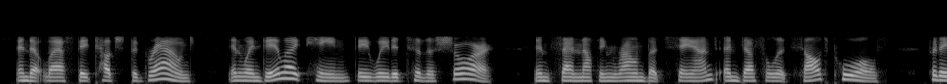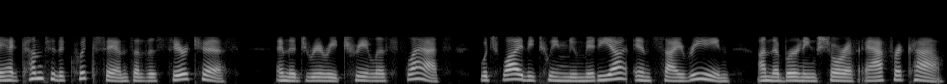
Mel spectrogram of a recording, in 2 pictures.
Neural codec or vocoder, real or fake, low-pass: codec, 16 kHz, 1 kbps, FunCodec, trained on Chinese and English, 50 frames a second; fake; 3.6 kHz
